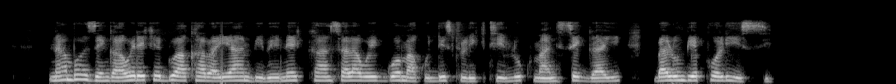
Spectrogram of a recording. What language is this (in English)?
Ganda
